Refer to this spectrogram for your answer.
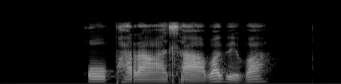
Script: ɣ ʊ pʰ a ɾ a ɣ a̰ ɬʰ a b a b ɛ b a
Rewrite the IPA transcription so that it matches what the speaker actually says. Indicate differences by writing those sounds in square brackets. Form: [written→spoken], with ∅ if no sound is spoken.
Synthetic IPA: ɣ ʊ pʰ a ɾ a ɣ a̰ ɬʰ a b a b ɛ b a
